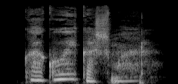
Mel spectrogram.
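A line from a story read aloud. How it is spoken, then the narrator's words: Sigh. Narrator (Russian): вздохнула она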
